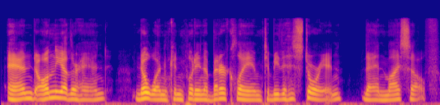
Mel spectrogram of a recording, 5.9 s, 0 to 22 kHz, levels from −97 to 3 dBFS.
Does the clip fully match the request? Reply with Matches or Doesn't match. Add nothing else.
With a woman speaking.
Doesn't match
